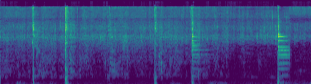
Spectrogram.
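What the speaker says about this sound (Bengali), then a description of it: "তেলটা গরম হয়ে গেছে, ওর মধ্যে দিয়ে দেবো সয়াবিনগুলো, ভালো করে ভেজে নেব" Soya chunks fry in hot white oil in a wok, a faint steady sizzle broken by about five sharp clicks and scrapes of a spatula at irregular intervals.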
